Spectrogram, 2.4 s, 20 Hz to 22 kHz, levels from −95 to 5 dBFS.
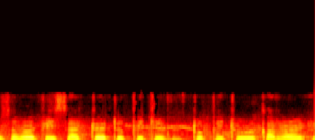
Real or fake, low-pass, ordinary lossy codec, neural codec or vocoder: fake; 7.2 kHz; AAC, 48 kbps; codec, 16 kHz, 16 kbps, FreqCodec, smaller model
